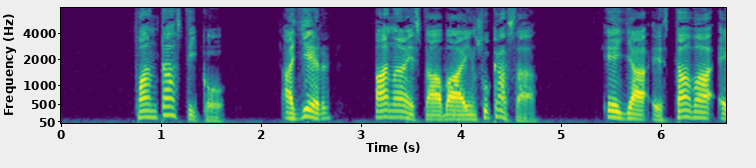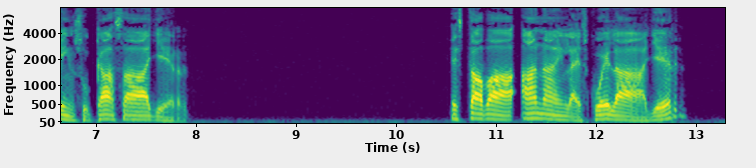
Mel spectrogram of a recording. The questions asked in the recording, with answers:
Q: ¿Estaba Ana en la escuela ayer?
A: No.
